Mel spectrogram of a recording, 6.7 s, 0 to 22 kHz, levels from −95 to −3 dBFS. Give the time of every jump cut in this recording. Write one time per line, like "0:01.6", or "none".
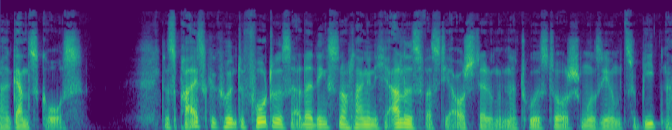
none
